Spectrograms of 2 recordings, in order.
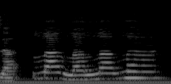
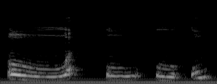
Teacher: we got the light l sound which is a la la la and we got the dark l sound which is an o o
